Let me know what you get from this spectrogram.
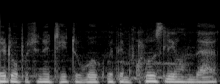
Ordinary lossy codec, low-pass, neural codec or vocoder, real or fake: Opus, 24 kbps; 7.2 kHz; vocoder, 44.1 kHz, 80 mel bands, Vocos; fake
